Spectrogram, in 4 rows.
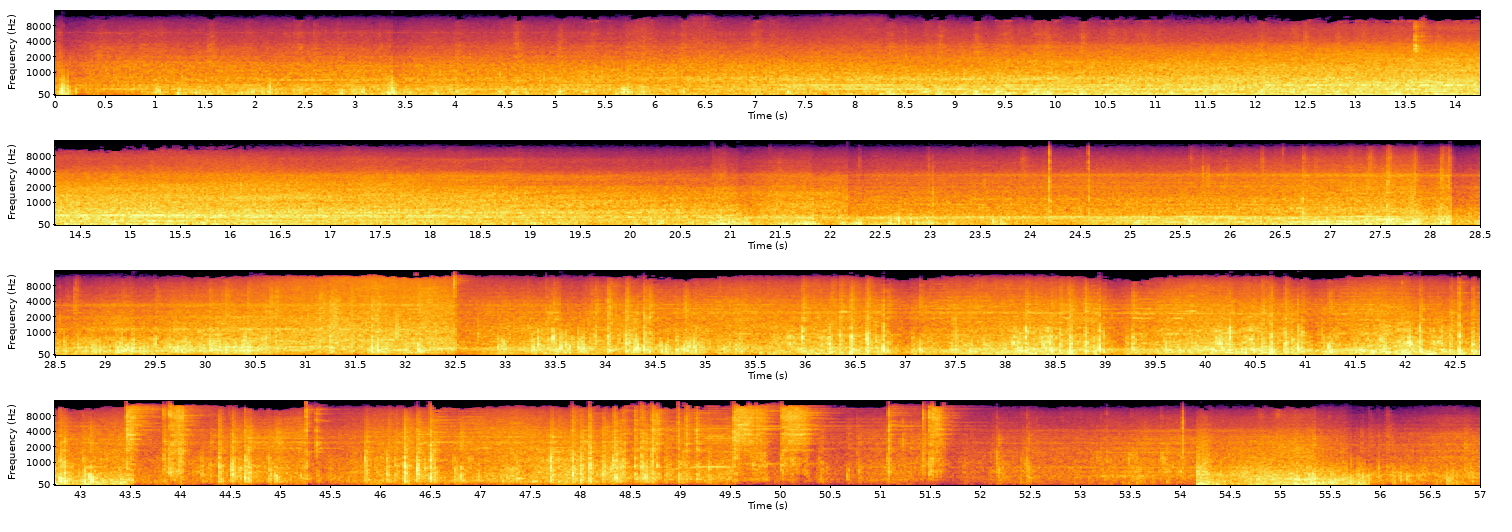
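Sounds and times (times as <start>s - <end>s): train wheels clacking over rail joints: 26.6s - 52.6s
high wheel squeals: 48.9s - 50.7s.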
